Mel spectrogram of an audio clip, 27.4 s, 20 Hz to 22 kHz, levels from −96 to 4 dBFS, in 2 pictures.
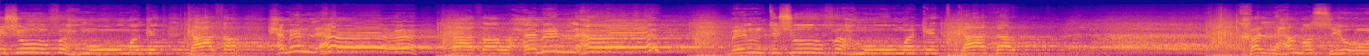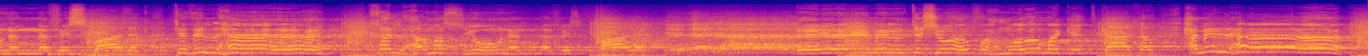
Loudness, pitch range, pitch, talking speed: -15 LUFS, 245-290 Hz, 255 Hz, 55 wpm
